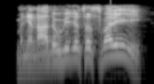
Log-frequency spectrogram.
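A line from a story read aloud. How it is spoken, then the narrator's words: Shouting. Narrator (Russian): закричал Петрович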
